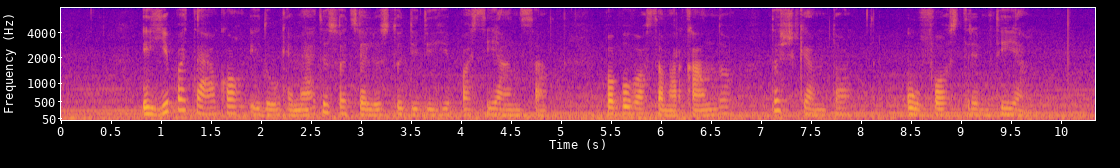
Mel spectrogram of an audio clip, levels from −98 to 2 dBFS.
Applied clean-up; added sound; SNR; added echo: none; Bus; 4 dB; none.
